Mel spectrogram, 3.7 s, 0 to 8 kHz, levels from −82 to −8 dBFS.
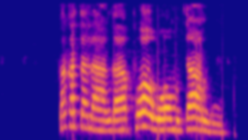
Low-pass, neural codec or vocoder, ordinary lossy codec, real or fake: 7.2 kHz; vocoder, 44.1 kHz, 128 mel bands, Pupu-Vocoder; MP3, 64 kbps; fake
